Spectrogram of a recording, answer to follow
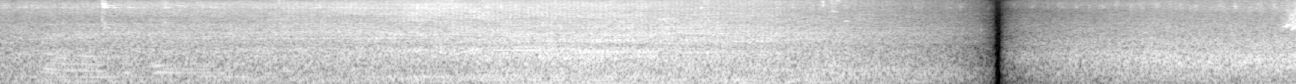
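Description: Road traffic on a city street: a motor vehicle passes, its engine hum and tyre noise swelling about two seconds in. The sound cuts out abruptly for a moment near the end.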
